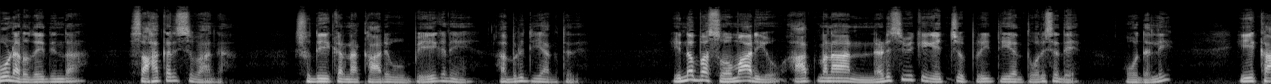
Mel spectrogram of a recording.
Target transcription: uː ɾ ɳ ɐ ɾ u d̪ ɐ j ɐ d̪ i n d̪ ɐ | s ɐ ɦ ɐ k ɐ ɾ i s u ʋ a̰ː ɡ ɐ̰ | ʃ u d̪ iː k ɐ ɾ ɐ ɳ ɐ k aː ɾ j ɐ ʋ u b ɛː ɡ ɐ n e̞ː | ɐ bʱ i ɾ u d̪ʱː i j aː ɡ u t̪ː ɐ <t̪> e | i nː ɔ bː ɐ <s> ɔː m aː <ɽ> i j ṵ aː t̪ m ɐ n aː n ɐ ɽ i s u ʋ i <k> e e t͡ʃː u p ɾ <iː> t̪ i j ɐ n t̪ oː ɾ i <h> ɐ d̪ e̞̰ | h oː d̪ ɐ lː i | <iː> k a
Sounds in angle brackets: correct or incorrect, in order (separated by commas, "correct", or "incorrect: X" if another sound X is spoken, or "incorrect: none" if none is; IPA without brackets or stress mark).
incorrect: d̪, correct, incorrect: ɾ, correct, correct, incorrect: s, correct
